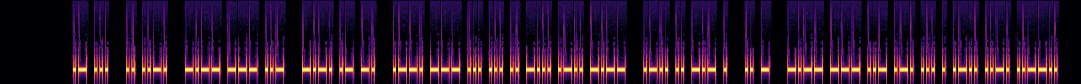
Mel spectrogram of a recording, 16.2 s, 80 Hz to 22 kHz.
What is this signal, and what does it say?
Morse code, heard as a keyed tone, about 30 wpm, 700 Hz. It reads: AS IF YOU CAN POSSIBLY LIKE IT YOURSELF?
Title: Sentences from Top 1300 Words 30wpm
